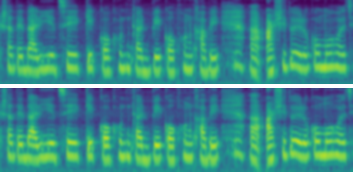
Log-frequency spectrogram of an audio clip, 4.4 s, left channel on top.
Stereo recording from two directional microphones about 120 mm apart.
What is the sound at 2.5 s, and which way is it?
A woman's voice, 10° right (ahead or behind).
